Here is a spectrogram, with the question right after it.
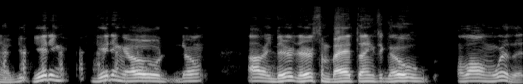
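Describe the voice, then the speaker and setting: This man has an ordinary speaking voice, fairly high in pitch with ordinary pitch variation. He keeps a moderate pace in a dry, close sound with no echo. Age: 50s. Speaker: live streamer. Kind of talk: casual chat.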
